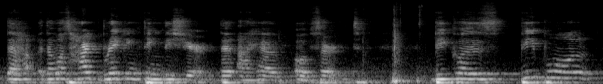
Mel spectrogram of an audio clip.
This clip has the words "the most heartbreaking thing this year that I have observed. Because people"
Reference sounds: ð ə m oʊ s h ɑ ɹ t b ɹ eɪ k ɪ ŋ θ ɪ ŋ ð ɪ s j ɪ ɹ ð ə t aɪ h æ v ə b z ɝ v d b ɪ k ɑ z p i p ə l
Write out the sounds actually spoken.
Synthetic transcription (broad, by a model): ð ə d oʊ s h ɑ ɹ t b ɹ eɪ k ɪ ŋ t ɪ ŋ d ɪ s j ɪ ɹ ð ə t aɪ h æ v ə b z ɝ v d b ɪ k ɑ z p i p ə l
